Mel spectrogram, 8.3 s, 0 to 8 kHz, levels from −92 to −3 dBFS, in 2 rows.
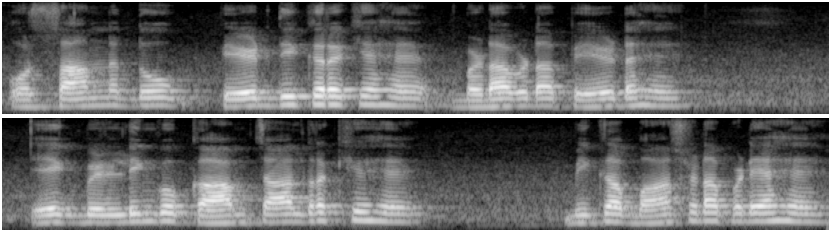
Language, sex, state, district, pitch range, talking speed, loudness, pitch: Hindi, female, Rajasthan, Nagaur, 150-170 Hz, 160 wpm, -19 LUFS, 155 Hz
